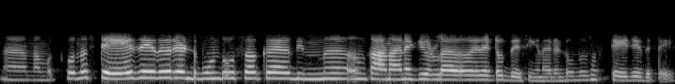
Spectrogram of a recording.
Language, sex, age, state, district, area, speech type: Malayalam, female, 30-45, Kerala, Ernakulam, rural, conversation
